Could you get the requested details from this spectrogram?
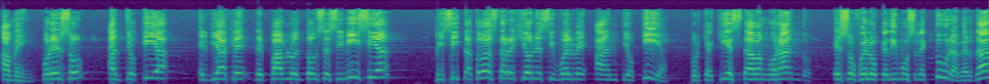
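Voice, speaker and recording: A man projects his voice at an extremely high pitch, with a bright, sharp tone, ordinary pitch variation, a fairly slow pace and a dry, close sound with no echo. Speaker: pastor. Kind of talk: sermon.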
